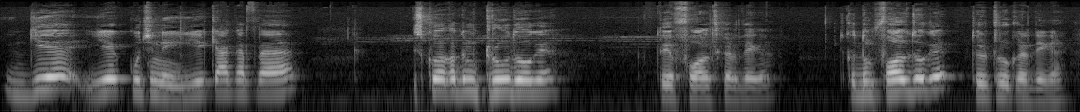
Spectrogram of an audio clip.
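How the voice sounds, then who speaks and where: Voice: medium pitch, moderate pace, warm tone, dull audio. A programming teacher giving a casual screencast lesson, playful and often checking that listeners follow along.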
